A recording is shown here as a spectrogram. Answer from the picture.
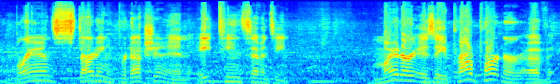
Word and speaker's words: Mitre: Eastern on I Heart Radio mitre pronounced mitre just in case you wondered the Turlock Express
